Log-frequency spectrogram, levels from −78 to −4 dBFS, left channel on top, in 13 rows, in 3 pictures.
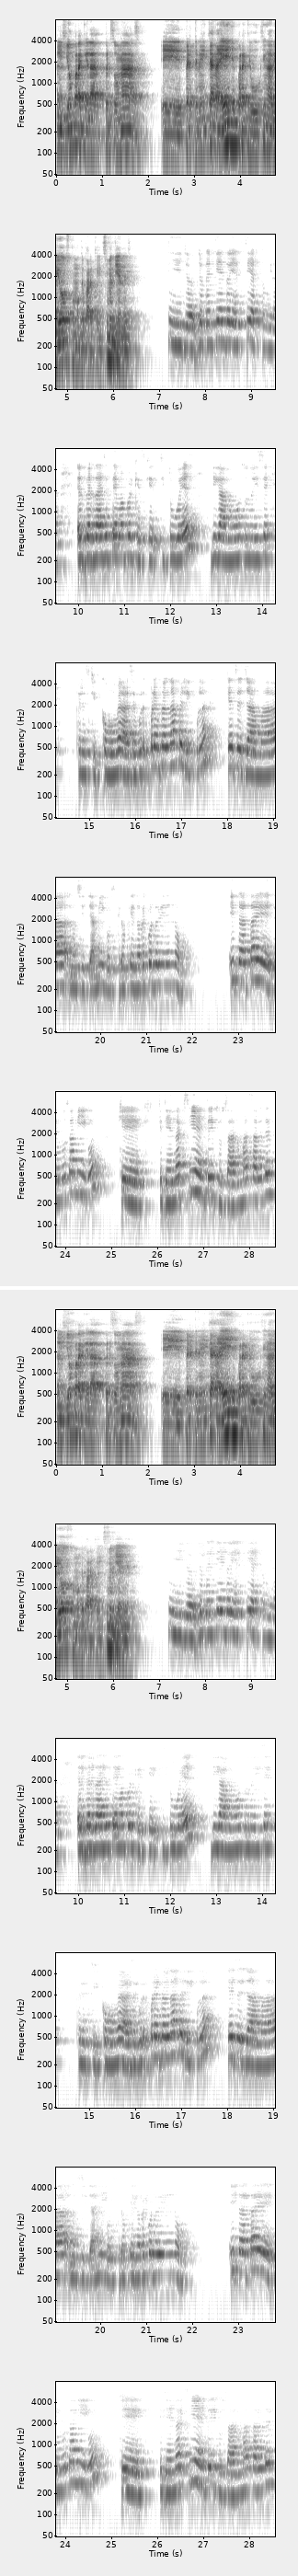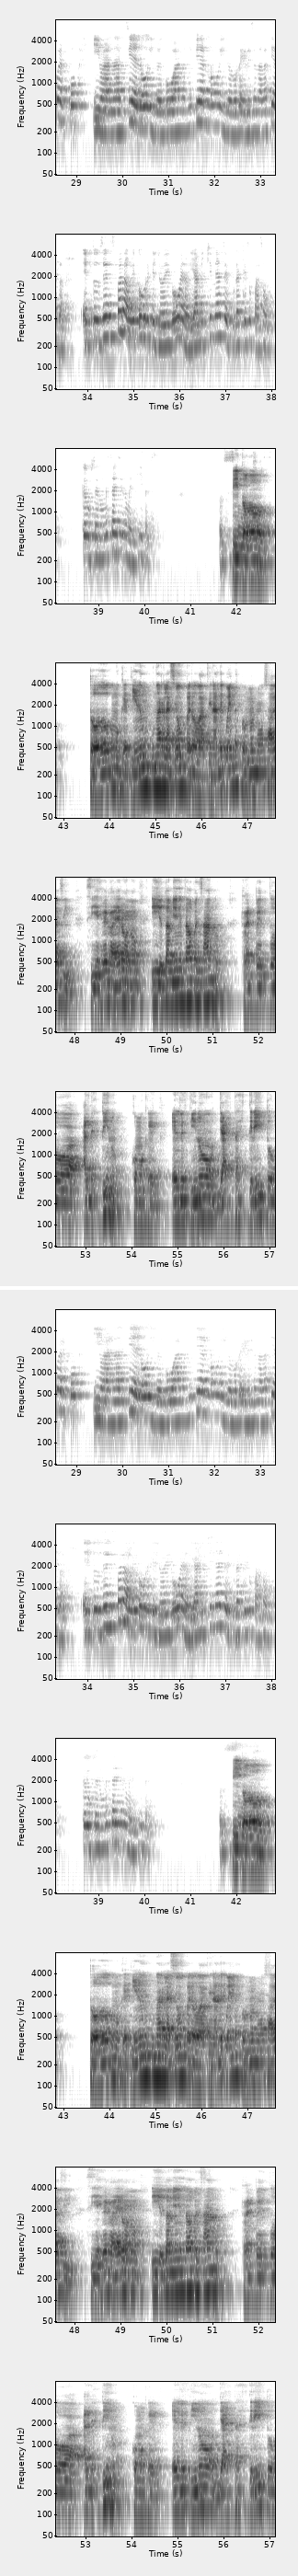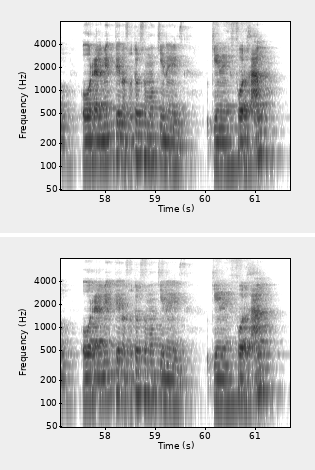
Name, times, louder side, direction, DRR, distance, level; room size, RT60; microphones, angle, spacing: voice 1, 0.0-1.8 2.3-6.4 41.9-42.6 43.6-47.9 48.3-51.2 51.6-53.7 54.0-54.6 54.9-57.2 57.5-59.5 60.1-61.1, left 2 dB, 35° left, 7 dB, 3.9 m, -24 dB
voice 2, 7.2-12.4 12.9-14.2 14.7-17.6 18.0-21.8 22.8-24.6 25.2-25.6 26.0-29.0 29.4-33.5 33.9-38.0 38.6-40.1 41.6-42.6 60.7-61.1, left 1 dB, 65° left, 5 dB, 5.3 m, -36 dB
18.5 x 18.5 x 9.3 m, 0.79 s
head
